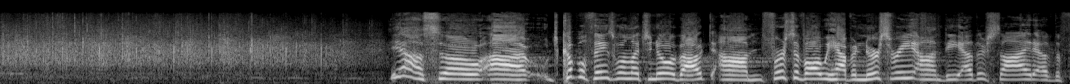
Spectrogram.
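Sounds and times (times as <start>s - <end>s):
congregation at a Christmas service applauding the worship team: 0.0s - 4.7s
speech: 3.9s - 10.6s.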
